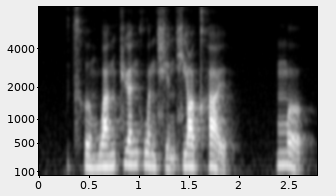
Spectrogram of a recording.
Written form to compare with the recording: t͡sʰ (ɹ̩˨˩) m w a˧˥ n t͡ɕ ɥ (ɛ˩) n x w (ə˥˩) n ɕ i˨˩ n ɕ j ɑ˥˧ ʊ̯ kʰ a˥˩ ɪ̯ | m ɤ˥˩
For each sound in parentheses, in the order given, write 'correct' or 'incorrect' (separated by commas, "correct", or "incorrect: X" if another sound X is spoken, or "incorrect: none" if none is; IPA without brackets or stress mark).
correct, incorrect: ɛ˥, correct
